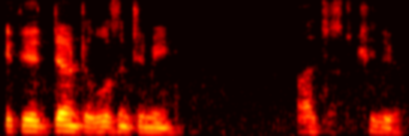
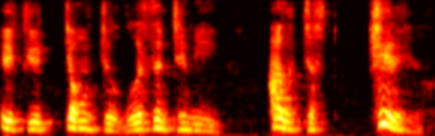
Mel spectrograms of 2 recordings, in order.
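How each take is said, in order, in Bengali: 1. এটা শান্তভাবে বলা হয়, স্বাভাবিক ও সমান সুরে। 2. এটা কঠোরভাবে বলা হয়, রুক্ষ ও কড়া সুরে। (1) "খুব নরমাল এক্সপ্রেশনে বলবে" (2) "আমেরিকান একটু রাফ অ্যান্ড টাফ হয়"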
